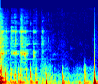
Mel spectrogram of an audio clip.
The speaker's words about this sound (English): Jeez, she's swinging her arm around. Whole area. She knocks down her cocktail. No, that would be my microphone, but I would never. She knocks down her microphone.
